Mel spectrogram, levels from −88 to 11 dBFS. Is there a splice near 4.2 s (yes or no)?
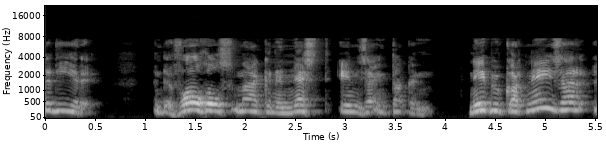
yes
